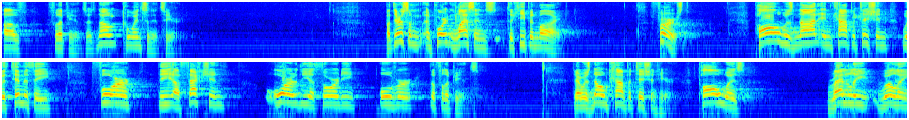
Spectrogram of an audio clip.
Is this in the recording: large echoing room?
yes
